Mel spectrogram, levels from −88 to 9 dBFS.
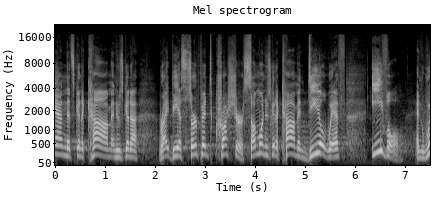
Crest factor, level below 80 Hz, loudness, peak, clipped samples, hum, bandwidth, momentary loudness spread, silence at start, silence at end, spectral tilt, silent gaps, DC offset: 20 dB; -70 dBFS; -18 LUFS; 0 dBFS; under 0.1%; none; 17 kHz; 8 LU; 0 s; 0 s; -2.5 dB/octave; none; under 0.1%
